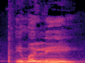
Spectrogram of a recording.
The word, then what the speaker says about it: इमली: जैसे इमली, तो ई छोटी है, ह्रस्व है। इमली और ली जो है वो दीर्घ है। तो इम बोलने में जितना वक्त लगा उतना वक्त ली बोलने में लगता है।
